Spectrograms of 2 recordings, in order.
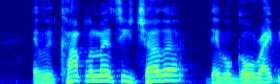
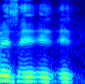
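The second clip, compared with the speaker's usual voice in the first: usual speaking voice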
